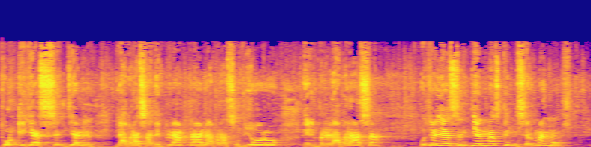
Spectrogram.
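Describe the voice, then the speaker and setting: A man's high-pitched voice with ordinary pitch variation at a fairly slow pace, with audible room echo and light background noise. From Mexico. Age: 50s. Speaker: retired professional wrestler. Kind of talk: interview testimony. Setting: at the guest's place. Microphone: phone near.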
